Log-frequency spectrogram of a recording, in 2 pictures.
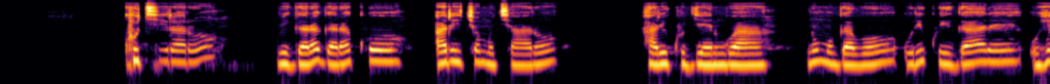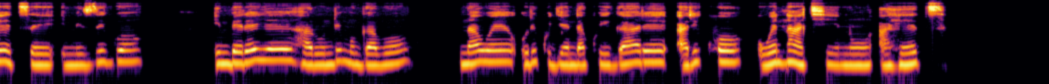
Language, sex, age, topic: Kinyarwanda, female, 25-35, government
